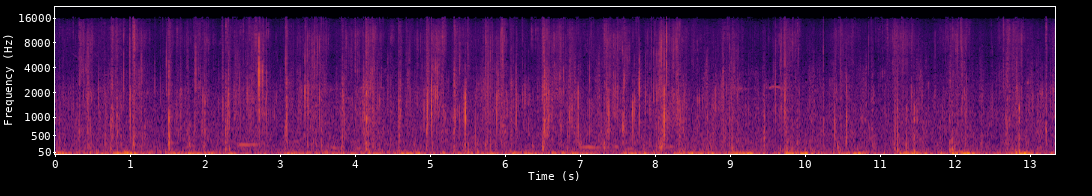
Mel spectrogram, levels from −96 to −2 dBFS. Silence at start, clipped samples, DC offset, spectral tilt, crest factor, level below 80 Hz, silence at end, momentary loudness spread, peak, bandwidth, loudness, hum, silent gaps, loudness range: 0 s; under 0.1%; under 0.1%; -2 dB/octave; 34 dB; -48 dBFS; 0 s; 10 LU; -6 dBFS; 17 kHz; -41 LUFS; none; none; 5 LU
